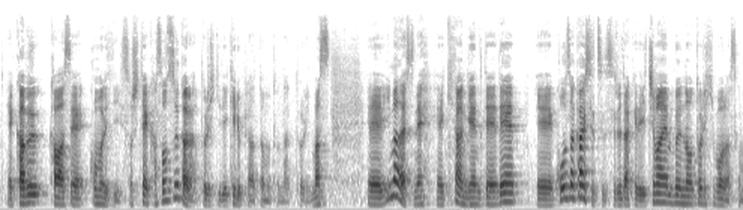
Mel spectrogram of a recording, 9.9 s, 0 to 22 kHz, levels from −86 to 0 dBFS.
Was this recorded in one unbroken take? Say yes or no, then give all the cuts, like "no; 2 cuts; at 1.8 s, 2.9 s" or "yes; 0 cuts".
no; 1 cut; at 7.0 s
